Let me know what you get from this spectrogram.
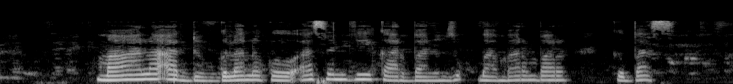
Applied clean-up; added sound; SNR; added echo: none; none; none; none.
